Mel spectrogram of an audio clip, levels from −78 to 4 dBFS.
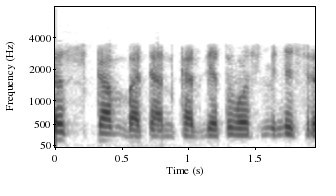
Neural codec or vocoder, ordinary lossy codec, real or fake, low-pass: codec, 16 kHz, 8 kbps, FreqCodec, smaller model; AAC, 48 kbps; fake; 7.2 kHz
